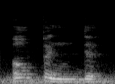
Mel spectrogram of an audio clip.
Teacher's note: if it follows a voiced segment or a voiced sound, it's pronounced as d.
